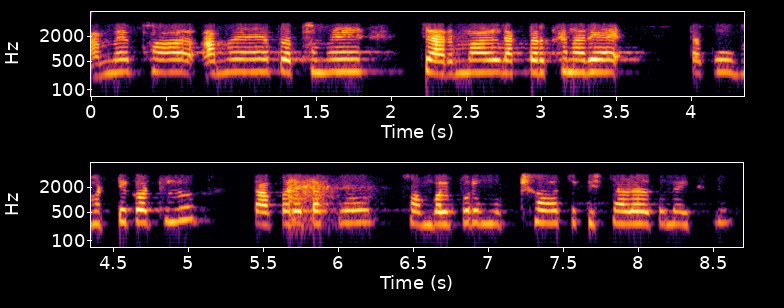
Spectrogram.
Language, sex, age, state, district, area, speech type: Odia, female, 18-30, Odisha, Sambalpur, rural, conversation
